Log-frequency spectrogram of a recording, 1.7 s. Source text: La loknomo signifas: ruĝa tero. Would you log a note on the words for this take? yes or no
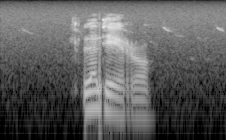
yes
